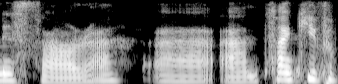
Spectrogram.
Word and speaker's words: Sara: about the National Archives okay my name is Sara uh and thank you for pronouncing it properly it's often mispronounced um I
